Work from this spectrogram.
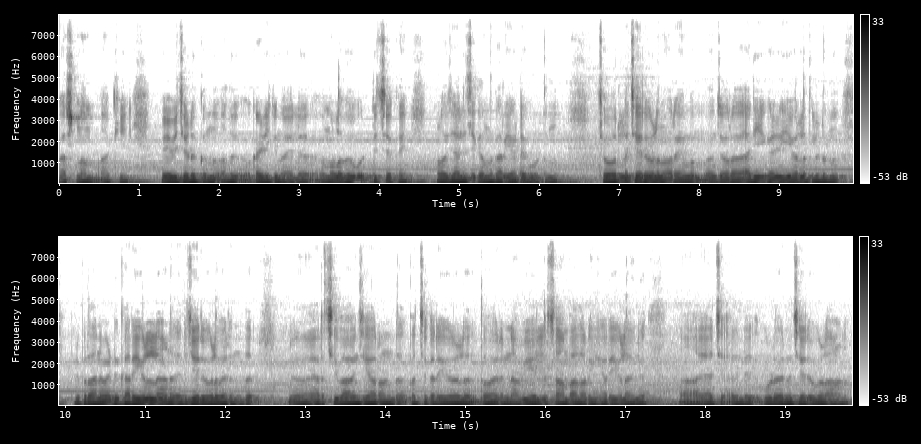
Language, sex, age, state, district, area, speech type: Malayalam, male, 18-30, Kerala, Idukki, rural, spontaneous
